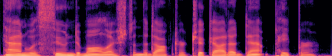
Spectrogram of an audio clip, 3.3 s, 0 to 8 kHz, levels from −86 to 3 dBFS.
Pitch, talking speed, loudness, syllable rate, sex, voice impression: 150 Hz, 235 wpm, -18 LUFS, 5.6 syllables/s, female, feminine, adult-like, slightly powerful, clear, fluent, intellectual, slightly calm, unique, slightly elegant, lively, slightly strict, slightly intense, slightly sharp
